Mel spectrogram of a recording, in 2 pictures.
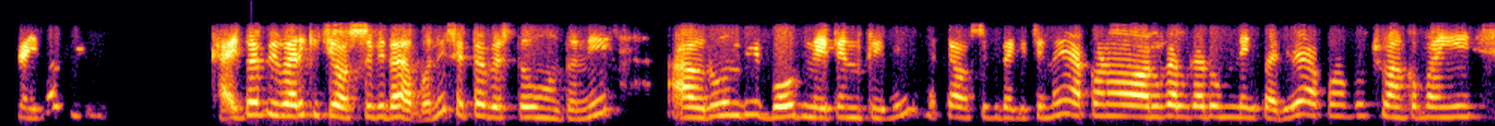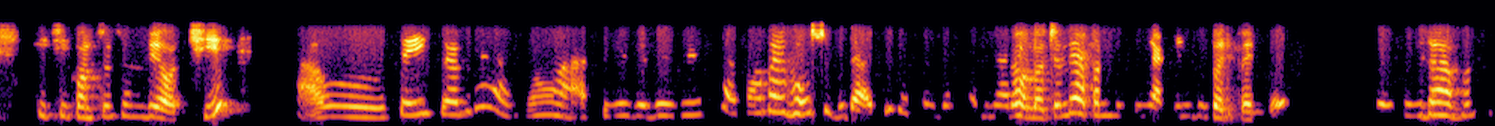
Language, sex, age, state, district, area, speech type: Odia, female, 60+, Odisha, Gajapati, rural, conversation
